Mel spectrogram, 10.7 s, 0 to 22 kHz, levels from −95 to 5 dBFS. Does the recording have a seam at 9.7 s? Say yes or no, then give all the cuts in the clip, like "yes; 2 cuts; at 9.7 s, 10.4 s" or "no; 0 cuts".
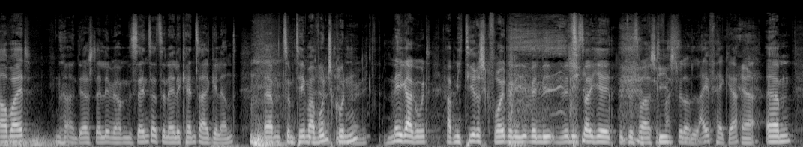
no; 1 cut; at 4.9 s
